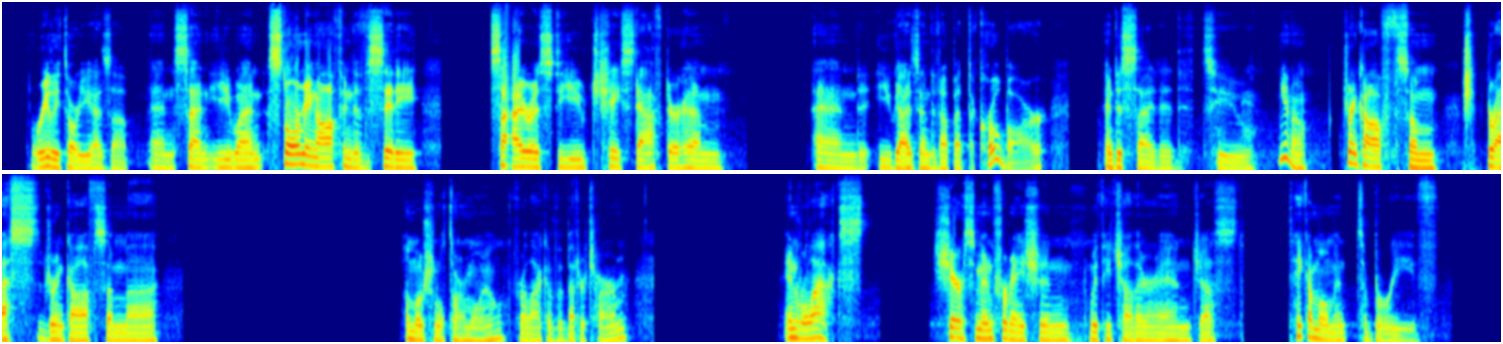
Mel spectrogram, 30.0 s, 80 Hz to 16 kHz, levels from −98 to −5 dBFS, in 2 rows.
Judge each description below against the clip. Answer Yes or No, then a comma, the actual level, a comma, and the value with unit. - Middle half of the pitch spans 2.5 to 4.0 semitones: Yes, average, 2.9 semitones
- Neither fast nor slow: No, slow, 125 wpm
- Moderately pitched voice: No, low, 120 Hz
